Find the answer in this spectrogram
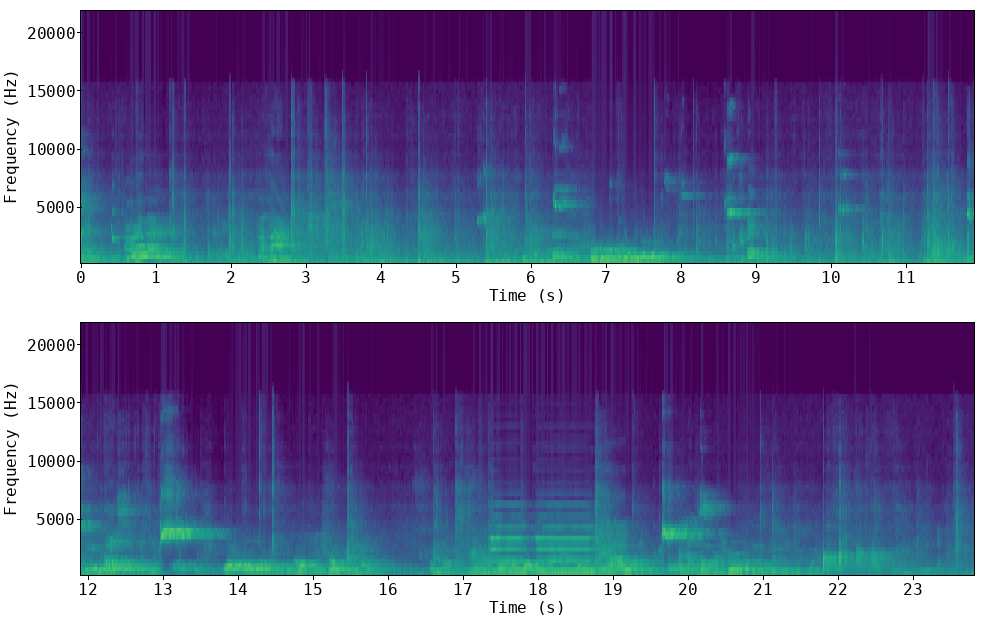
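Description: A basketball bouncing on a hardwood gym floor during live play, with players' voices calling out, all echoing in a large hall.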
